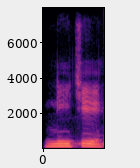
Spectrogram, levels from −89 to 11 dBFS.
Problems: background sounds at intervals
